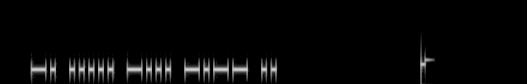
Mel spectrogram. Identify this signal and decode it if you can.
Morse code, heard as a keyed tone, about 25 wpm, 700 Hz. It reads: N5BYI
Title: USA Call Signs - 5 Characters - 2x Character Spacing - 25wpm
